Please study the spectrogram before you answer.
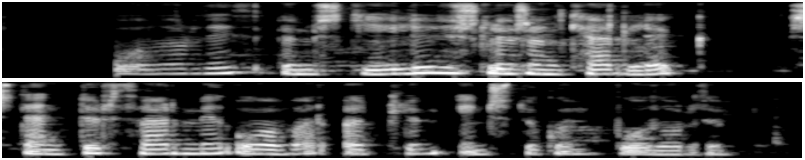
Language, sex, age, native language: Icelandic, female, 50-59, Icelandic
